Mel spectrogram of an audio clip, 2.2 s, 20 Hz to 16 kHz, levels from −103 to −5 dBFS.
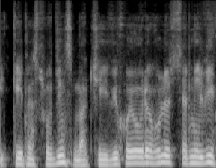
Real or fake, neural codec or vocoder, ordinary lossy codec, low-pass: fake; codec, 44.1 kHz, 3.4 kbps, Pupu-Codec; Opus, 32 kbps; 14.4 kHz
